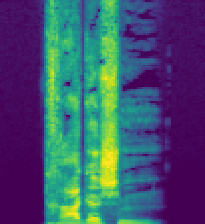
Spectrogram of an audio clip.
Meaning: strong dative masculine/neuter singular of tragisch
- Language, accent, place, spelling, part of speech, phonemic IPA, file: German, Germany, Berlin, tragischem, adjective, /ˈtʁaːɡɪʃəm/, De-tragischem.ogg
